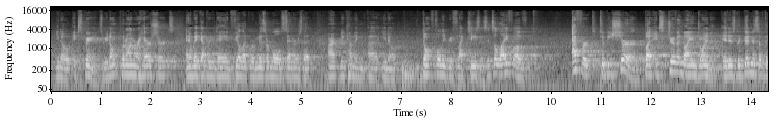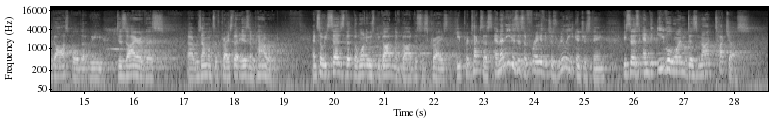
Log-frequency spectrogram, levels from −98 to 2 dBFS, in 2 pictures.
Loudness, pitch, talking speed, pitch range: -22 LUFS, 135 Hz, 210 wpm, 120-150 Hz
